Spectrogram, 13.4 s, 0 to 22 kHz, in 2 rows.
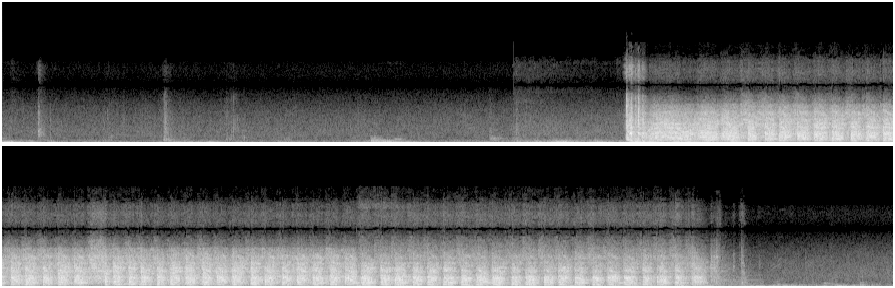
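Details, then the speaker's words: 1992 Ford Mustang LX 5.0 V8, parked for years, started with brake clean sprayed into the intake after removing the elbow: brief crank, catches instantly, then a loud, steady, even idle, purring like a kitten; normal running after start. "Car purrs like a kitten. Really does."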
